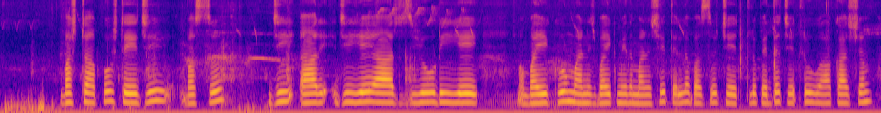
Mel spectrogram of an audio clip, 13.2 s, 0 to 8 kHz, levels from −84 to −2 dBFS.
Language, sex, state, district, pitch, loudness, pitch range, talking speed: Telugu, female, Andhra Pradesh, Guntur, 195 Hz, -23 LUFS, 190-205 Hz, 70 wpm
